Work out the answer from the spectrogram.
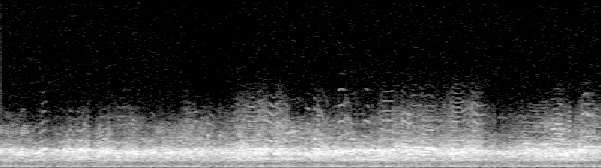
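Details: Pre-sunrise flight of more than a thousand bean and white-fronted geese at Teichland Linum, Brandenburg, in winter. Countless honks blur into a continuous, throbbing clamour that swells and dips gently.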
